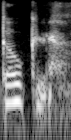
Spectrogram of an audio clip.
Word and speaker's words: Goker: Well, I saw somebody in the chat said my guy should be called Goker. That's pretty good. A hard G. Hard G and everything.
